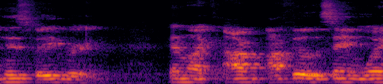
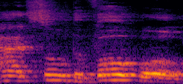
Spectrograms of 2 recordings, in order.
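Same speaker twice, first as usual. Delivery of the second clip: high, drawn-out yelling father voice; 5 semitones higher, 4 dB louder than usual. Retelling how a father yelled at his son in a parking lot: imitating a dad yelling. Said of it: "the dad's yelling at the kids".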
